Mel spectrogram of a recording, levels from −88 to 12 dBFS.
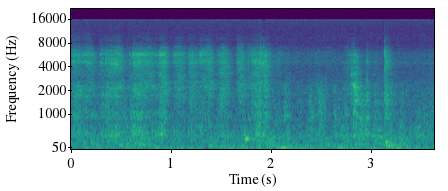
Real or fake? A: fake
